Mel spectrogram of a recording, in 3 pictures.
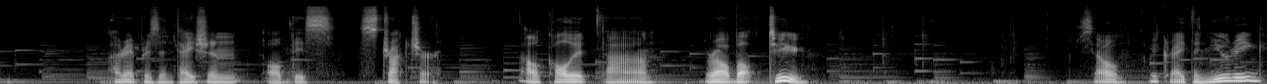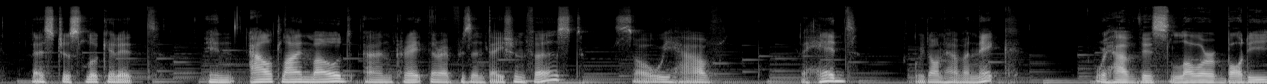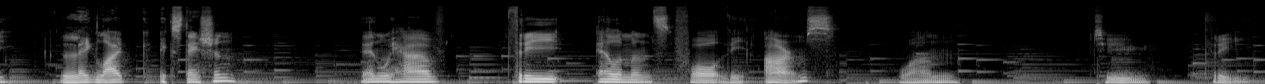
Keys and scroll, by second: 7.5-9.9 typing.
